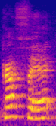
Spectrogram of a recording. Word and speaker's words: café: Então, olha lá, na palavra café, por exemplo, a sílaba mais forte, obviamente, é o fé, né? Café, a sílaba mais intensa.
